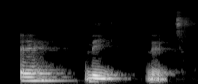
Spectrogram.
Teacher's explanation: Then the final syllable takes a schwa sound. It is important to take note that all these words has the stress on the very first syllable.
